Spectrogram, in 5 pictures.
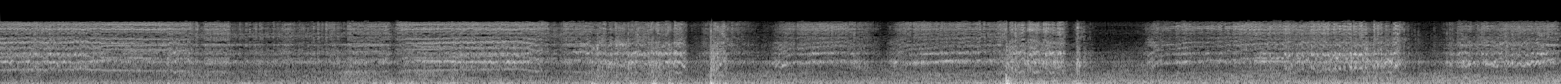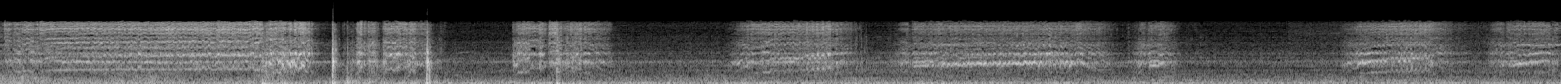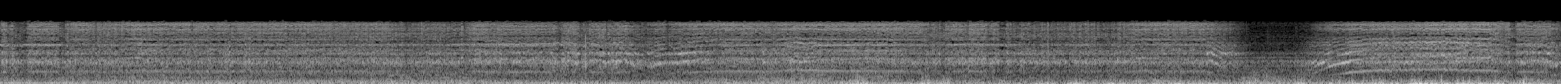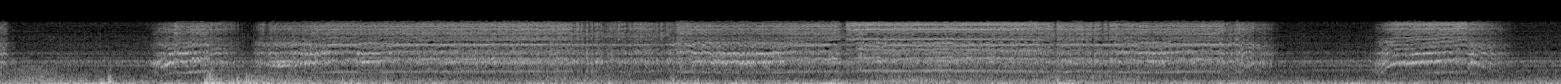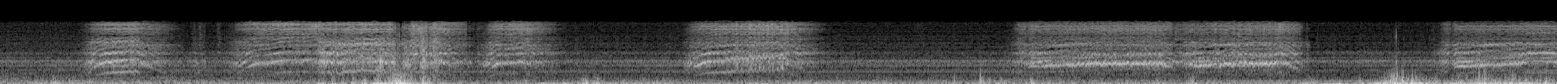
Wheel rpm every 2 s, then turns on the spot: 160, 160, 160, 90, 110, 80, 150, 120, 160, 90, 70, 60, 90, 50, 50, 120, 160, 160, 140, 160, 160, 90, 130, 50, 80, 160, 160, 160, 160, 90, 60, 30, 90, 80, 50, 20, 110, 80, 80.
42-44 46-48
